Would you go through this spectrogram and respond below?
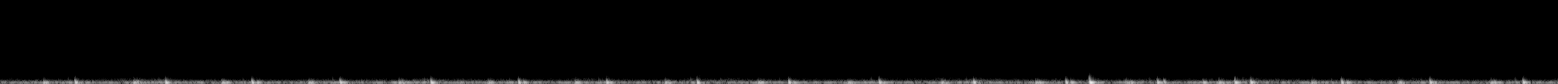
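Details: Adult man's own heartbeat recorded for ASMR relaxation: soft, muffled low thumps at about 65 to 70 beats a minute under a low rumble.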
